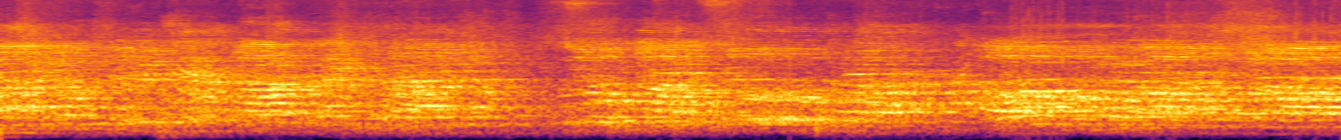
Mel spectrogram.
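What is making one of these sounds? Children chatter together in a lively room.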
